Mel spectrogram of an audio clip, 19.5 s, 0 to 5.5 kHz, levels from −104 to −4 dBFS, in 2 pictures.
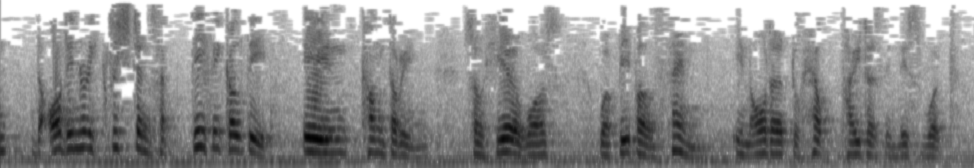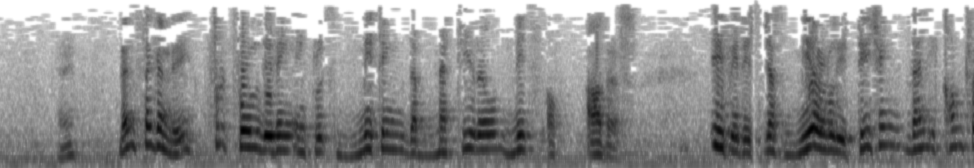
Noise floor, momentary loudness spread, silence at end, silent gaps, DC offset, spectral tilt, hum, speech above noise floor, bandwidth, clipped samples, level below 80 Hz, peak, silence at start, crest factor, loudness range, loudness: -40 dBFS; 16 LU; 0 s; none; under 0.1%; -10 dB/octave; none; 22 dB; 5.4 kHz; under 0.1%; -44 dBFS; -2 dBFS; 0 s; 16 dB; 6 LU; -18 LUFS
